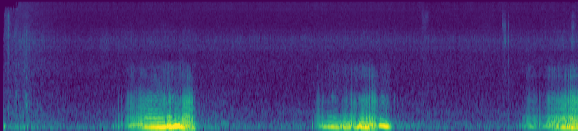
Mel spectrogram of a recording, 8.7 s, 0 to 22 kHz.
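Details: Female cat snoring loudly while asleep: slow, rumbling, fluttering snores about every three seconds, roughly 20 breaths a minute.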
